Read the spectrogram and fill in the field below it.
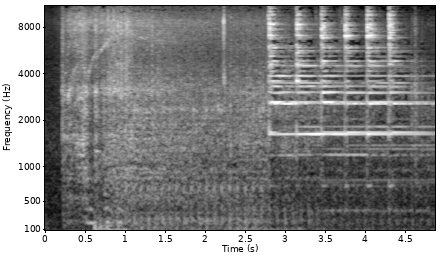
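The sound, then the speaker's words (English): A small tourist road train's engine in Malahide, Dublin, starts up close by and runs with a steady, loud rumble; partway through, a high tonal whine joins in, broken by brief rhythmic pulses. “we're all blessed to be standing beside Toots, the Malahide Road train.”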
